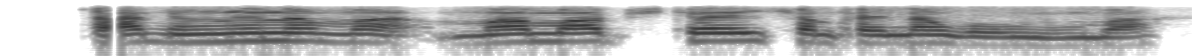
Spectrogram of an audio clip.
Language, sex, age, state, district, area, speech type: Bodo, male, 60+, Assam, Udalguri, rural, conversation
